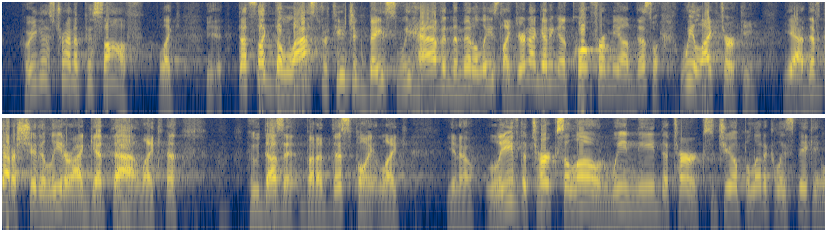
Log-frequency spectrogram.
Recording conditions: live audience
